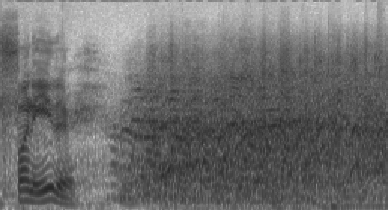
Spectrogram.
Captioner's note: laughter and applause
